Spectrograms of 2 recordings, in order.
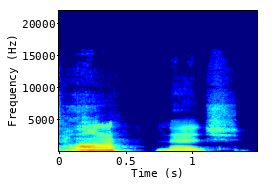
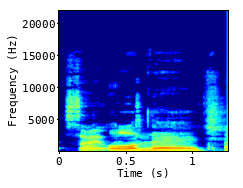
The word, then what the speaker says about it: Honedge: I think it's Honedge. – Huh? – The H of Honedge is the H of silent. – Honedge.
